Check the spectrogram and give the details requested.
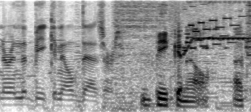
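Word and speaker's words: Bikanel: Beaconell.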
